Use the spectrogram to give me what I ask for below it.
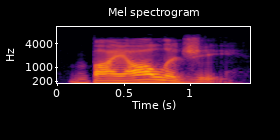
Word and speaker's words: biology: Words that end in ty, cy, phy, gy, and al, the stress is going to be on the third to last syllable. So electricity, photography, biology.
